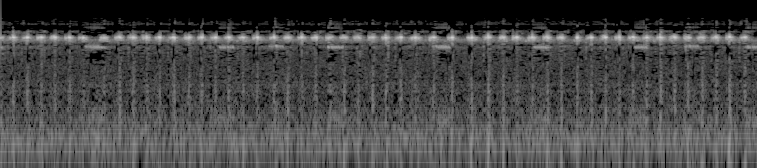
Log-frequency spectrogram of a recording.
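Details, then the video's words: Cricket calling at night with a rapid series of sharp, high-pitched chirps, evenly spaced, and a quieter lower-pitched chirp heard every second or so. "Suara Jangkrik di Malam Hari"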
